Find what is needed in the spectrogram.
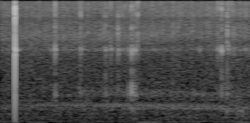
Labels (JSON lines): {"label": "anthrophony, boat engine", "recorder": "HydroMoth"}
